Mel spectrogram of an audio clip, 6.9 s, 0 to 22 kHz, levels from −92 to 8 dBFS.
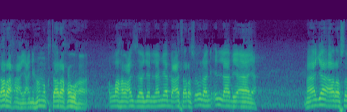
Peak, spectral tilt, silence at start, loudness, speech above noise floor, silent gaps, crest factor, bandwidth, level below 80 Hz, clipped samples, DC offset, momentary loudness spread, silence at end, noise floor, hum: -4 dBFS; -6 dB/octave; 0 s; -19 LUFS; 21 dB; none; 16 dB; 11.5 kHz; -46 dBFS; under 0.1%; under 0.1%; 20 LU; 0 s; -39 dBFS; none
